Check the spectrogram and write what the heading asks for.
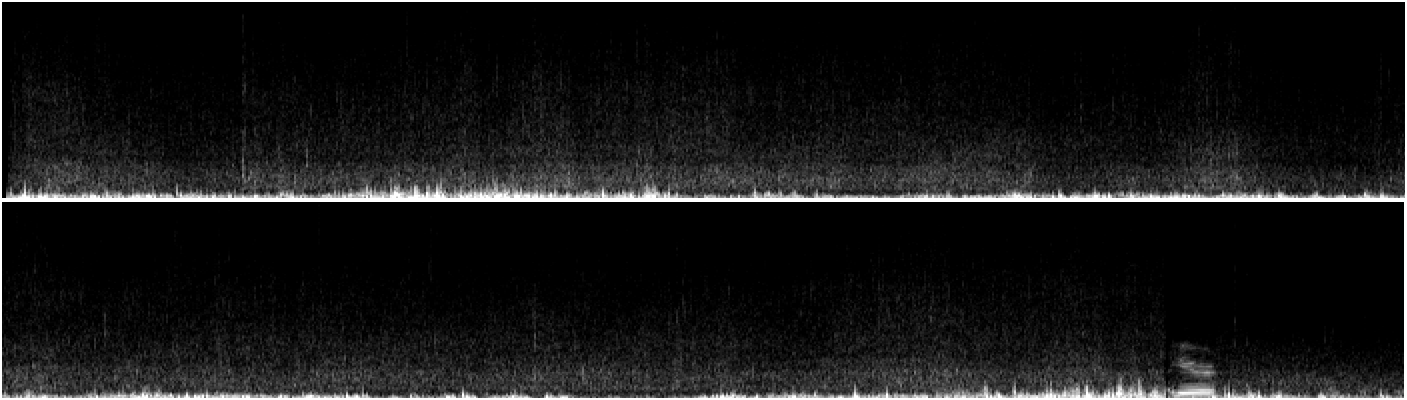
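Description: Gusty wind buffeting the microphone, swelling and dipping, over choppy waves washing in.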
